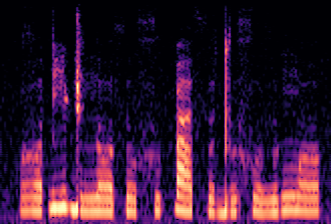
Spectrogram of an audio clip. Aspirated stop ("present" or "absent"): absent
